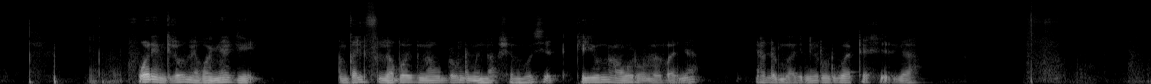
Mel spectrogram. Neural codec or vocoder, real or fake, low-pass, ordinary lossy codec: codec, 44.1 kHz, 2.6 kbps, DAC; fake; none; none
